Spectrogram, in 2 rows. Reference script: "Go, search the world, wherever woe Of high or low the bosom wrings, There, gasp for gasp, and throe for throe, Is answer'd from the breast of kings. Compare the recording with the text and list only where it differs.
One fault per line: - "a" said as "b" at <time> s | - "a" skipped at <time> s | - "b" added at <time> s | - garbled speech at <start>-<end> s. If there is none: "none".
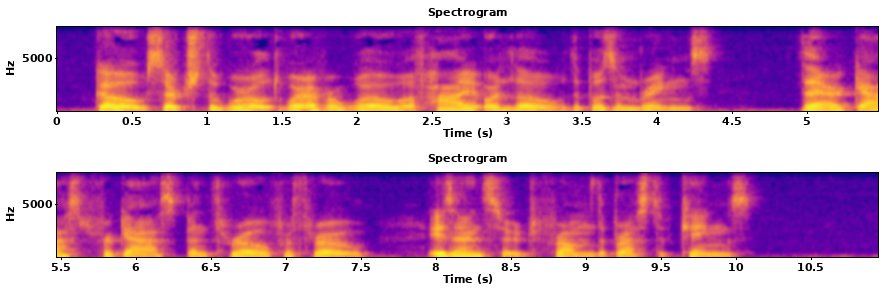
none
